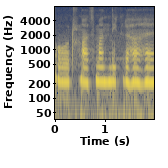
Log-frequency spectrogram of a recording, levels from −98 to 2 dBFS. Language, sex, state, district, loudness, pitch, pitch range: Hindi, female, Maharashtra, Sindhudurg, -15 LUFS, 220 Hz, 215-220 Hz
